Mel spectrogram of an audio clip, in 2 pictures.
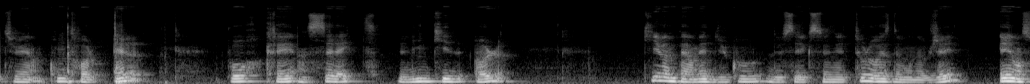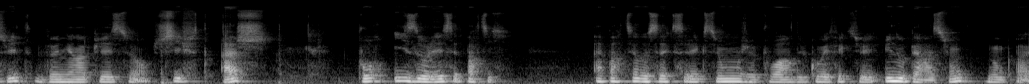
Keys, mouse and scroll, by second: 1.2 ctrl+l, 9.6 ctrl+z, 12.6 shift+h, 15.5 ctrl+z.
